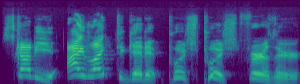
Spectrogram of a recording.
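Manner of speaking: bad, lousy frog-puppet voice. Joking about getting a cease and desist from the Muppets, the speaker does a bad Kermit impression. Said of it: "I just don't think that sounds like Kermit".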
